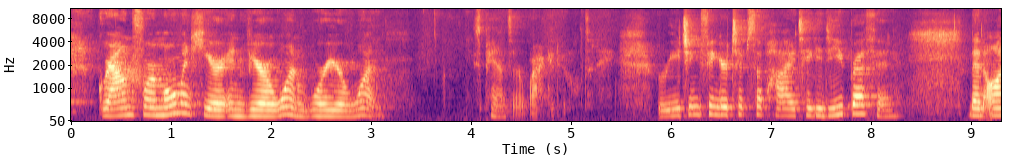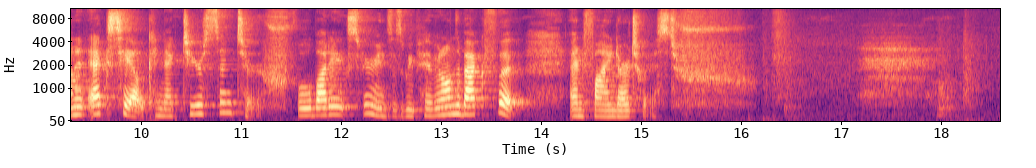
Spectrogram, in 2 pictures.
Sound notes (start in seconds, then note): 8.4 inhale; 11.2 exhale; 17.1 exhale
